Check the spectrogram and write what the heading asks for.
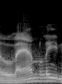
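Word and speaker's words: Laemmle: In LA, it opens at the Landmark and the Lamley NoHo, if I'm pronouncing that correctly. – Yes. Yes. – The Lamley.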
